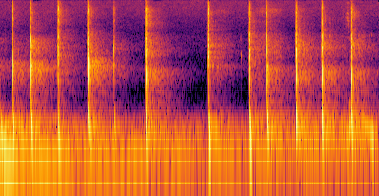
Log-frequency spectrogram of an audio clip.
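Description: A close-up syncopated hand-clap pattern: about a dozen crisp, sharp claps in uneven groupings with a brief pause midway, moderately quiet against a low steady hum, with no talking.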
